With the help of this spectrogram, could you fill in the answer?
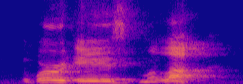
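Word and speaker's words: מָלַךְ: And the word is malak. The word is malak. Ma, la, and the character ka connected. Malak.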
